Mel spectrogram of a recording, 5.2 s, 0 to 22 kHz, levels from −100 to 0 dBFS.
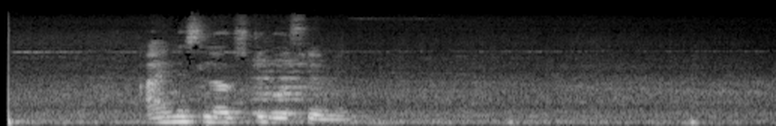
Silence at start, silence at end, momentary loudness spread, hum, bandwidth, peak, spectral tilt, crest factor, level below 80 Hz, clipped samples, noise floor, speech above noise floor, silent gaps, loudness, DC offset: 0.05 s; 0.1 s; 24 LU; none; 12.5 kHz; -12 dBFS; -6.5 dB/octave; 18 dB; -62 dBFS; under 0.1%; -50 dBFS; 25 dB; none; -27 LUFS; under 0.1%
